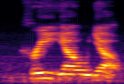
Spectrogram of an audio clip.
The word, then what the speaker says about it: criollo: The CAO was one of my cousins like, the Criollo. No, CAO Brazil. No, close enough, right? Yeah. There is a Criollo. Yes, and we both liked it. Criollo, like a yo-yo.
